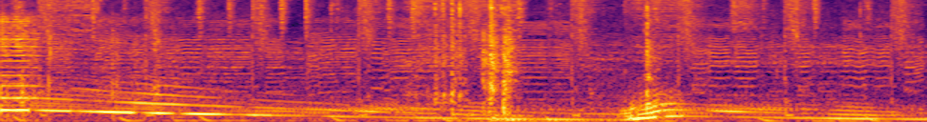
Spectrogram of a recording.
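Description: Straight-five turbocharged car engine in the Automation game, revving and falling back in pitch with smooth harmonic drones, then a sharp rev climb near the end, fairly quiet, no talking.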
